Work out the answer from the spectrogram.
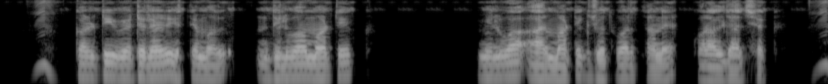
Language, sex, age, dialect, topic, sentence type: Magahi, male, 31-35, Northeastern/Surjapuri, agriculture, statement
